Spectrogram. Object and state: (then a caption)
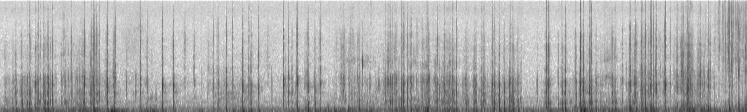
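Plastic hairbrush bristles being strummed. Fingertips strum and scratch the flexible colored plastic bristles of a small blue plastic hairbrush held close to the mic. The result is a dense, uneven patter of quick, dry ticks and scratchy rasps over a low rumble, with brief pauses between bursts.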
